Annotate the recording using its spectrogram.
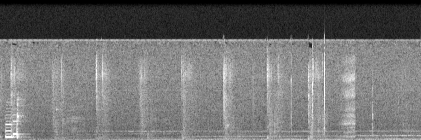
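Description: A short, loud electronic beep right at the start, followed by a faint steady tone that slowly rises in pitch over a low rumble, with a few faint clicks.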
